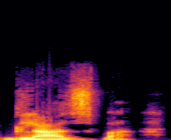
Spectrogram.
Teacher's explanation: Nezveneči s se spremeni v zvenečega.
